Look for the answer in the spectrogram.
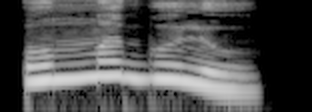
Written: ಒಮ್ಮಗ್ಗುಲು

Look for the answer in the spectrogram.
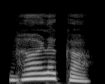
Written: ಢಾಳಕ

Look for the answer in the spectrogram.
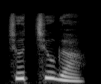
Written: ಚೂಚುಕ

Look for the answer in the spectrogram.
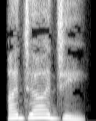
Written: ಅಜಾಜಿ

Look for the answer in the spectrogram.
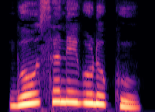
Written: ಗೋಸನೆಗುಡುಕು

